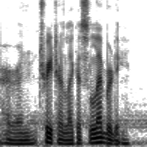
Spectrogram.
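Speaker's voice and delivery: ordinary delivery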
